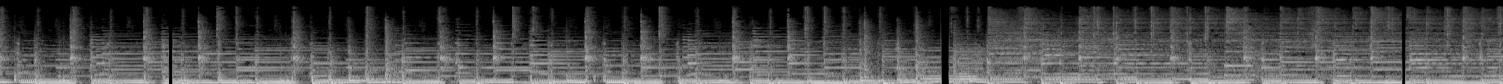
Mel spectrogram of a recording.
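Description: The audio has three digital broadcast dropouts, at 1.69 to 1.76 s, 9.41 to 9.54 s and 14.02 to 14.11 s. At each, the receiver muted after losing data, consistent with one, two and one lost 43 ms frames, which appear as flat gaps in the waveform and blank vertical bands in the spectrogram.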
